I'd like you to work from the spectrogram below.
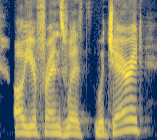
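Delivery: normal talking voice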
